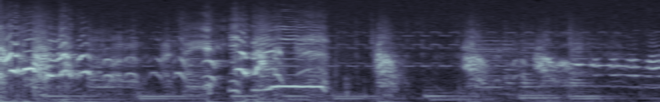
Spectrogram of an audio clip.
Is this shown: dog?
yes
